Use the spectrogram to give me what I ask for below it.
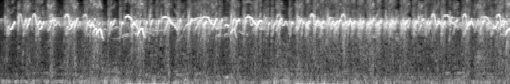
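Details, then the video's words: Brown-throated sunbird lure chorus to draw birds in: sharp, high chips and wavering slurred notes pour out densely and evenly throughout. "SUARA PIKAT KORLAP RIBUT AMPUH BURUNG SEKEBON AUTO NGUMPUL"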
